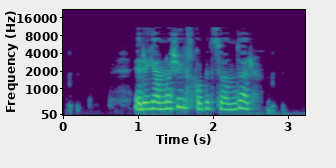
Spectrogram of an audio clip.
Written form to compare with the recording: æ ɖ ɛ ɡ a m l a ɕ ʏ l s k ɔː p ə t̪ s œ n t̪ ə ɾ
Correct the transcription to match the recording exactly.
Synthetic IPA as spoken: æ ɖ ɛ ɡ a m l a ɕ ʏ l s k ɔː p ə t̪ s œ n d̪ ə ɾ

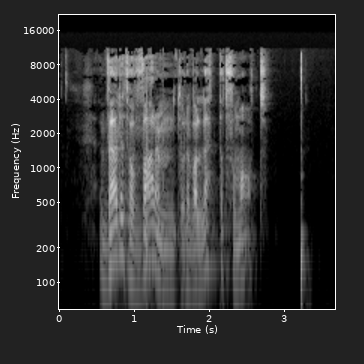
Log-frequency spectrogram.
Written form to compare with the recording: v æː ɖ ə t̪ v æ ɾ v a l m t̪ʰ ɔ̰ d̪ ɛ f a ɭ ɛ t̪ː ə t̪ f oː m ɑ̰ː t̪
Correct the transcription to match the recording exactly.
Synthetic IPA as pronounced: v æː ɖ ə t̪ v a ɾ v a ɾ m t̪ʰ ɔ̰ d̪ ɛ v a ɭ ɛ t̪ː a t̪ f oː m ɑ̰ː t̪

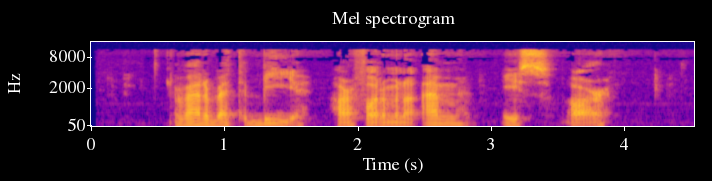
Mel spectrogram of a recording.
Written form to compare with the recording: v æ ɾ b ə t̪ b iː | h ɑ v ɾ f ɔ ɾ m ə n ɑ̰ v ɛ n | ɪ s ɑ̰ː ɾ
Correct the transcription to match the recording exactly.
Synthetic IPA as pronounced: v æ ɾ b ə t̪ b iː | h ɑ ɾ f ɔ ɾ m ə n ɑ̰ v ɛ m | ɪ s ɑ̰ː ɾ

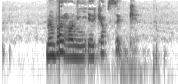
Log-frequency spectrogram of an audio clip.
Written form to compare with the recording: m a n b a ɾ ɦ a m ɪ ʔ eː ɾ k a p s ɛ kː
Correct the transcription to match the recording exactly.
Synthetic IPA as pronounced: m ɛ n v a ɾ ɦ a ɳ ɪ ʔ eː ɾ kʰ a p s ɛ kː

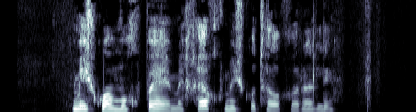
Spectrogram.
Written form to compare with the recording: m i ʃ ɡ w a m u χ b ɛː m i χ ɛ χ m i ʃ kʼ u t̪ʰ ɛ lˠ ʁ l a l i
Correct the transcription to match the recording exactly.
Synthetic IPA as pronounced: m i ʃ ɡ w a m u χ b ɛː m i χ ɛ χ m i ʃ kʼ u t̪ʰ ɛ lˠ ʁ ɾ a l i

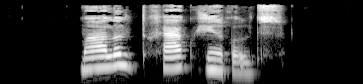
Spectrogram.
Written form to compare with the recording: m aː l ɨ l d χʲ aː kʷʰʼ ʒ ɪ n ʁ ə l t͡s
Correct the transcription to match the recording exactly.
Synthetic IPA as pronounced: m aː l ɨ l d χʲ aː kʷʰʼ ʒ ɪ n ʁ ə l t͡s

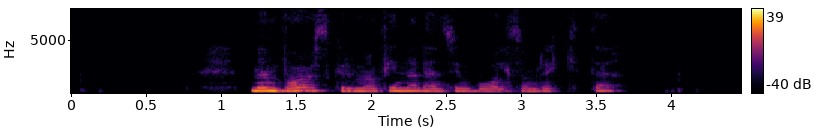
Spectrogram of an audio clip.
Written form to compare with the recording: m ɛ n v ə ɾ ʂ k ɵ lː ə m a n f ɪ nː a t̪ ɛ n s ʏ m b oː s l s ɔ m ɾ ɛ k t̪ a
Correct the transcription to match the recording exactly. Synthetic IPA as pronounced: m ɛ n v a ɾ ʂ k ɵ lː ə m a n f ɪ nː a d̪ ɛ n s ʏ m b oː l s ɔ m ɾ ɛ k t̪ ə

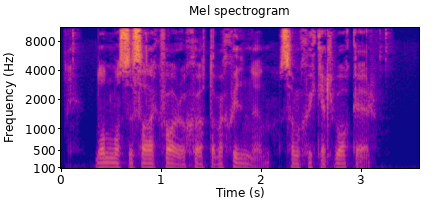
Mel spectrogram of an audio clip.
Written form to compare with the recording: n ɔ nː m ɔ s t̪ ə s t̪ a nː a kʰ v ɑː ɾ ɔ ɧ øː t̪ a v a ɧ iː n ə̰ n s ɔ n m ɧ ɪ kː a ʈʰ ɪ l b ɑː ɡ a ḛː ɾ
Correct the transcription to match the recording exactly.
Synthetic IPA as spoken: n ɔ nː m ɔ s t̪ ə s t̪ a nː a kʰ v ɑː ɾ ɔ ɧ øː t̪ a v a ɧ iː n ə̰ n s ɔ m ɧ ɪ kː a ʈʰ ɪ l b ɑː k a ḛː ɾ

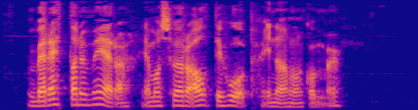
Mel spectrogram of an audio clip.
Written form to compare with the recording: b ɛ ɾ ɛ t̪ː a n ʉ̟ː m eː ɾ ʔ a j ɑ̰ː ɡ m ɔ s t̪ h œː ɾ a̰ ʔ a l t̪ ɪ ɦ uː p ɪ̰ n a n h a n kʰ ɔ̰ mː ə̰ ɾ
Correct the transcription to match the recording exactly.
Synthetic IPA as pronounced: b ɛ ɾ ɛ t̪ː a n ʉ̟ː m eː ɾ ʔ a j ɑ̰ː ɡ m ɔ s t̪ h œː ɾ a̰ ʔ a l t̪ ɪ ɦ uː p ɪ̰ nː a n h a n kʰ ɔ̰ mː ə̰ ɾ

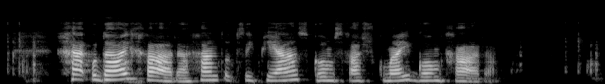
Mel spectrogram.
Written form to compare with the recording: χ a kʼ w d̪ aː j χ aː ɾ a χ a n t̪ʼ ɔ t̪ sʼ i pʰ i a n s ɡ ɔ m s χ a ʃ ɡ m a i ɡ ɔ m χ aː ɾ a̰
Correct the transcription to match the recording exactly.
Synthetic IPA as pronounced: χ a kʼ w d̪ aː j χ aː ɾ a h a n t̪ʼ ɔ t̪ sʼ i pʰ i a n s ɡ ɔ m s χ a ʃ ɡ m a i ɡ ɔ m χ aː ɾ a̰

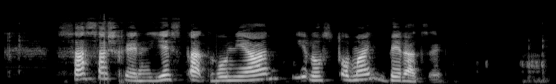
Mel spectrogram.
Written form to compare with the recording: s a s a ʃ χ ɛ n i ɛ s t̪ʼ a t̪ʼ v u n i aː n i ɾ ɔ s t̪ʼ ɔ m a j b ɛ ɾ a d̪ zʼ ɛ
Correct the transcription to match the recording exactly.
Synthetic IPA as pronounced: s a s a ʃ χ ɛ n j ɛ s t̪ʼ a t̪ʼ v ɔ n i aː n i ɾ ɔ s t̪ʼ ɔ m a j b ɛ ɾ a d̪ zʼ ɛ

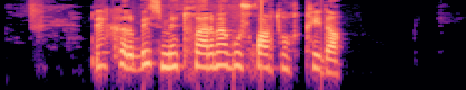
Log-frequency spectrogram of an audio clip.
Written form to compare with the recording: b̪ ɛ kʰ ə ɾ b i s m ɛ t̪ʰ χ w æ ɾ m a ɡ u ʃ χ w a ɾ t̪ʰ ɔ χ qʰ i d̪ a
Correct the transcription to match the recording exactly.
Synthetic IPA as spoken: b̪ ɛ kʰ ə ɾ b i s m ɛ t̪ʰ χ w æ ɾ m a ɡ u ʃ χ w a ɾ t̪ʰ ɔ χ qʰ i d̪ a

